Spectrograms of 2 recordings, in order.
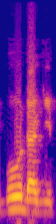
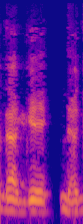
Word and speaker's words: Duggee: Untuk Dagi ya sebutannya ya? Dagi.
